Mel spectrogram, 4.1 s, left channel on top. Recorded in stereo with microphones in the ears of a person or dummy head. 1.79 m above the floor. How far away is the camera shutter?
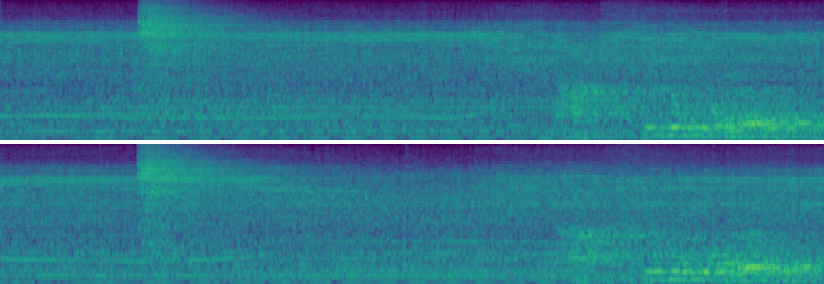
About 1.2 m.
